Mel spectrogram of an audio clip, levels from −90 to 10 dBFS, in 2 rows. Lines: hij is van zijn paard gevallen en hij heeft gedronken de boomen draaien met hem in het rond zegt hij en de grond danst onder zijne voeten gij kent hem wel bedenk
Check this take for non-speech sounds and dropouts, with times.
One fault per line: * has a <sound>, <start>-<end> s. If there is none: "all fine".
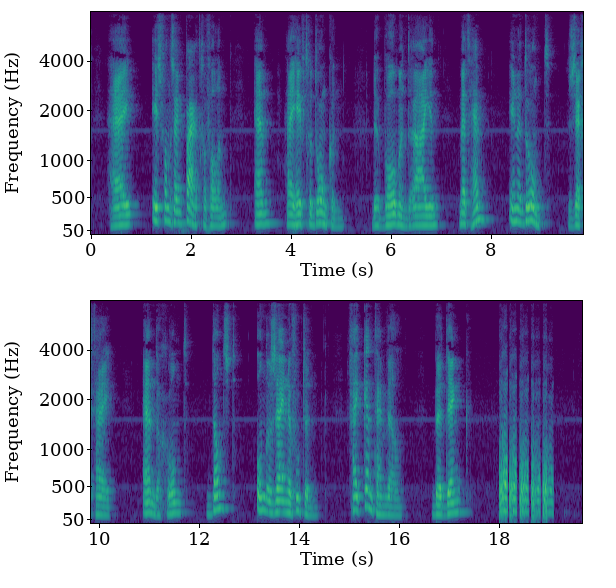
* has a laugh, 18.0-19.1 s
